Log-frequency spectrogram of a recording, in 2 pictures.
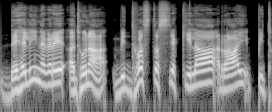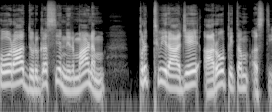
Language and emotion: Sanskrit, neutral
